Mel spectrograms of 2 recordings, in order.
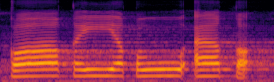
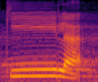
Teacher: Kemudian qi dibaca tebal. Makharijul huruf qi itu tepatnya di pangkal lidah.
